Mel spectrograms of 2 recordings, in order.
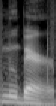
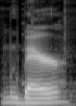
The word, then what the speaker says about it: Mubert: bear streamers mubarak streamers i want to say it's moo bearer but i've never really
